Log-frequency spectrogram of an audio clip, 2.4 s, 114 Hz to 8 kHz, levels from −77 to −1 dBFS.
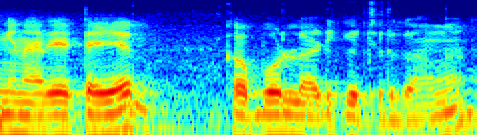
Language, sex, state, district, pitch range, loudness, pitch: Tamil, male, Tamil Nadu, Namakkal, 105-110 Hz, -17 LUFS, 105 Hz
